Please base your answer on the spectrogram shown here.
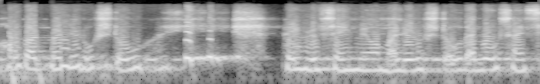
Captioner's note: laugh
